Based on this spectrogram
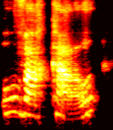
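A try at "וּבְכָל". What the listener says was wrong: So it's not a hard k sound, it's more of a ch sound. Chal, uvchal.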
